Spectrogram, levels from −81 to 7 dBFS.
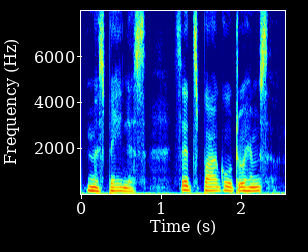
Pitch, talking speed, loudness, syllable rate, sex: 160 Hz, 140 wpm, -16 LUFS, 4.4 syllables/s, female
